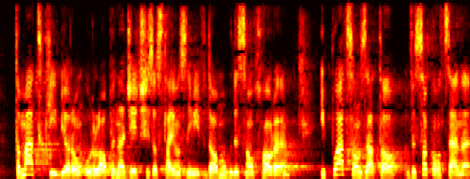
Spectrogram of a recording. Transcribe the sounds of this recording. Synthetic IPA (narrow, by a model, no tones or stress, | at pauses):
t̪ɔmat̪kʲibʲjɔɾɔ̃w̃ʔuɾlɔpɘnad͡ʑet͡ɕizɔst̪ajɔ̃w̃zɲimʲivd̪ɔmuɡd̪ɘsɔ̃w̃xɔɾɛipwat̪sɔ̃w̃zat̪ɔvɘsɔkɔ̃w̃t̪sɛnɛ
